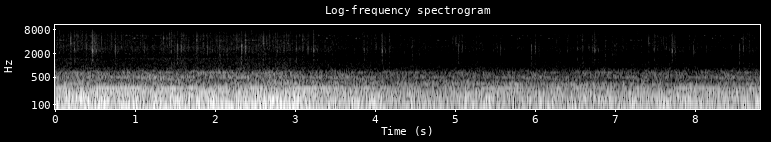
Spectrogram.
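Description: A fire crackles and pops steadily.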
